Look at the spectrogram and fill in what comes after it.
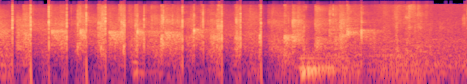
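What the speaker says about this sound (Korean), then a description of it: "박수로." An audience at a symposium gives a presenter a welcoming round of applause, scattered hand claps at first that thicken into a steady, moderately loud clapping crowd before tapering off.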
